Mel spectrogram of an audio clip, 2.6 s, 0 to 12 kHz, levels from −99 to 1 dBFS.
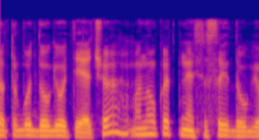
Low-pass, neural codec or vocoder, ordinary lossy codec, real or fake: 7.2 kHz; codec, 16 kHz, 4 kbps, FunCodec, trained on Chinese and English, 50 frames a second; AAC, 64 kbps; fake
